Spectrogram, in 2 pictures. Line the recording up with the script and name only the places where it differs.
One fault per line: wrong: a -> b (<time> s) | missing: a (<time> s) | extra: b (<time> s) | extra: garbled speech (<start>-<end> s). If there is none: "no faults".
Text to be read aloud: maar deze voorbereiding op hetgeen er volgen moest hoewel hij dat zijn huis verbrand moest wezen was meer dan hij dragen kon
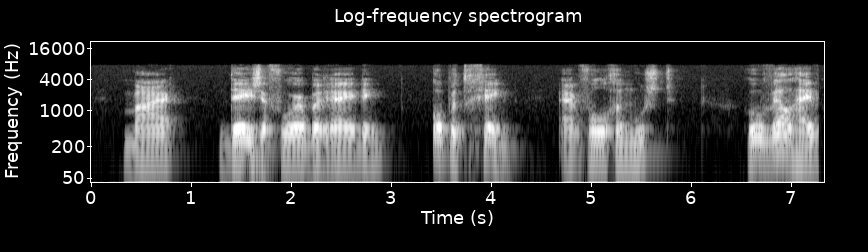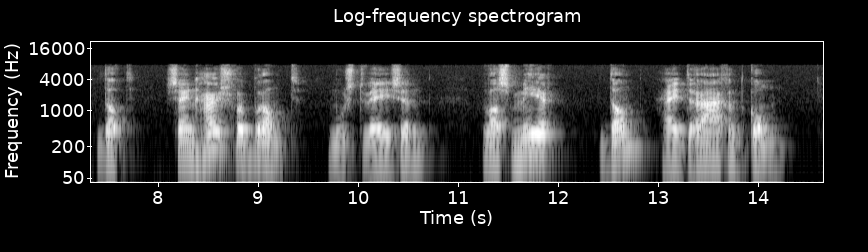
no faults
